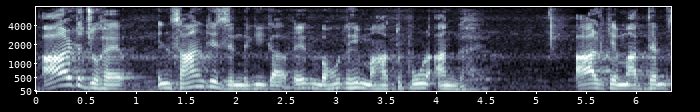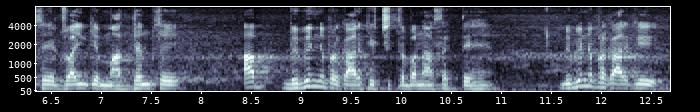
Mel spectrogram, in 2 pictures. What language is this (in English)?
Hindi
